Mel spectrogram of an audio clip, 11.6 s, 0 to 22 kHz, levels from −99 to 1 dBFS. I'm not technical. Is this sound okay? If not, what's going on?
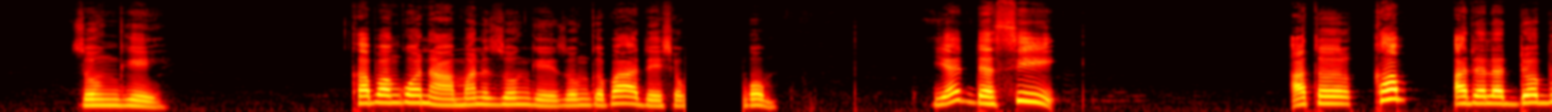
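No. At 5.14 seconds there is a playback stall: the player most likely ran short of incoming data or was briefly held up, so it had nothing to send to the speakers. You hear the speech simply stop in mid-flow and go silent for a little under half a second, until 5.58 seconds, before carrying on.

Straight after, from 5.58 to 6.00 seconds, comes a time-compressed catch-up. Having fallen behind, the player snips out tiny slices of audio and blends the remaining pieces together to make up the lost time, playing that stretch at double speed. The speech sounds rushed but keeps its normal pitch, before settling back to normal pace.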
